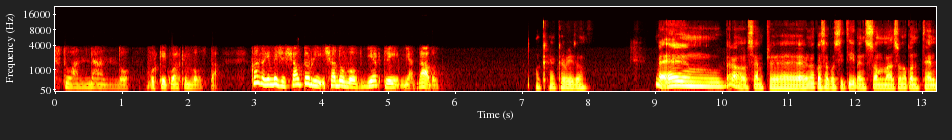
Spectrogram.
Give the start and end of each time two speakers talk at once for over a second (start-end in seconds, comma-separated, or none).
none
